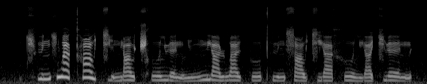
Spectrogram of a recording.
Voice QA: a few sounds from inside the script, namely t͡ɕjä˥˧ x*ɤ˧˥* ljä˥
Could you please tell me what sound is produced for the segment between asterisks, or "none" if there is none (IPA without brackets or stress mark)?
ɤ˥˩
